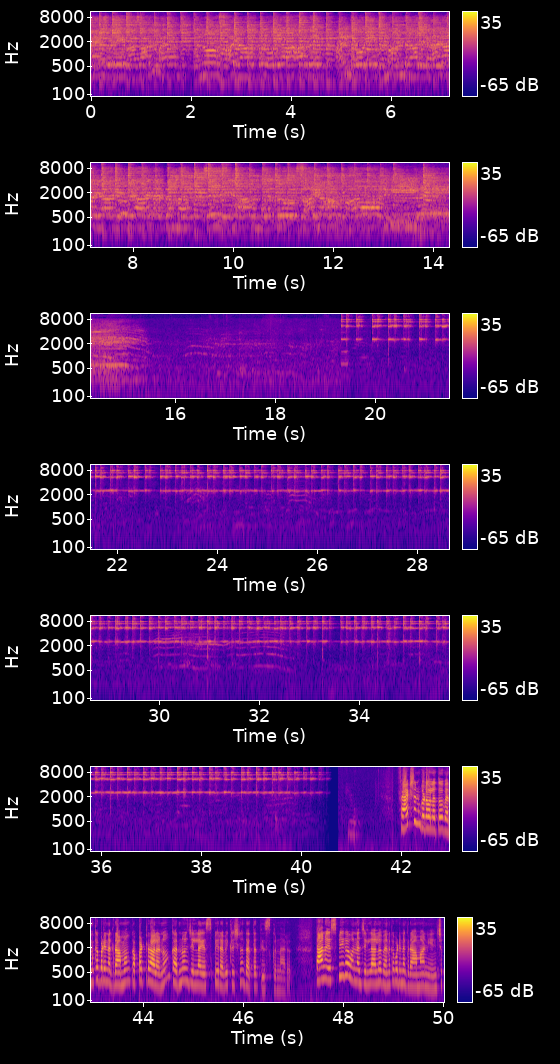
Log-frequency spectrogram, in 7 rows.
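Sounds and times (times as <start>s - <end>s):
devotional singing with music: 0.0s - 15.2s
hand bell rung rapidly: 19.3s - 40.6s.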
